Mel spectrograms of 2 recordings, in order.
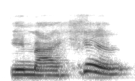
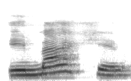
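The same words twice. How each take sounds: First: The stress falls on a different syllable. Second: The stress falls on the next-to-last syllable. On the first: The speaker calls it wrong. "is the incorrect pronunciation" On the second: The speaker calls it right. "is the correct pronunciation"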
